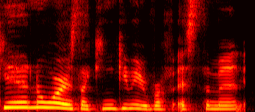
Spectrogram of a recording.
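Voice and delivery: quick friendly client voice; client on the phone. Retold or imitated. A lightly voiced client asking for an estimate. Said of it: "she's like".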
